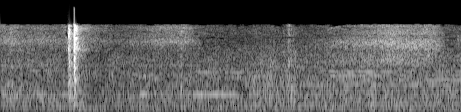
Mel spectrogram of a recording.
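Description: A single sharp click about a third of a second in, then faint steady background noise.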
